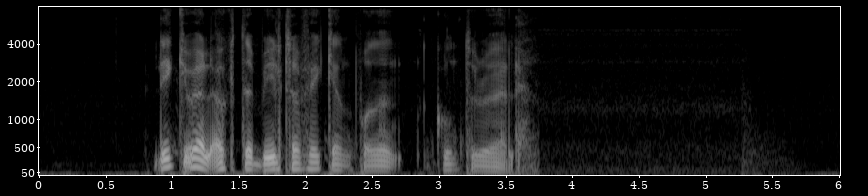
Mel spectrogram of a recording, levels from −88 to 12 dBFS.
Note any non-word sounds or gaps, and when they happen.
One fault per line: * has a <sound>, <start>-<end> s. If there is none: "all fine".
all fine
